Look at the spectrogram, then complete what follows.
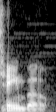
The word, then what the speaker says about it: Chambo: It's Chambo. It's Chambo? It's Chambo? Yeah, like rainbow.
